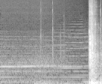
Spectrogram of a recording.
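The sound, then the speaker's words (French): A woman pulls someone inside and slams the door behind them: a single loud door slam near the end, a sharp heavy thud with a brief rattle, preceded by quiet room tone with a faint steady hum. “c'est sans ménagement qu'elle te tire dans le lieu et claque la porte derrière toi.”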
